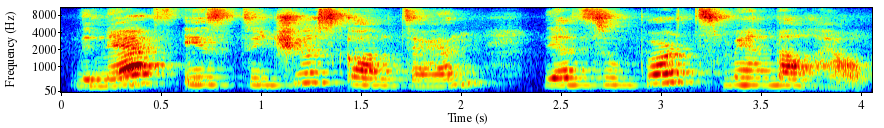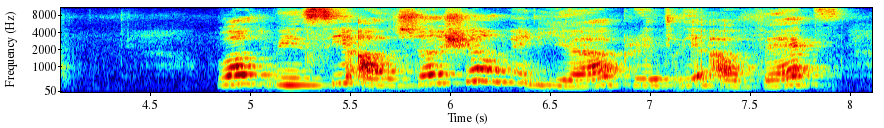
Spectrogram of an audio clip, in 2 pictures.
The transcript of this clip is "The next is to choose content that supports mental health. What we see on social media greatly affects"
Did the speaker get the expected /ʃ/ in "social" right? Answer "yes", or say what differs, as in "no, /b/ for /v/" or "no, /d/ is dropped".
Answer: yes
